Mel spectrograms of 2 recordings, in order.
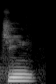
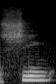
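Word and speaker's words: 鑫: Now they pronounce that not jin as xin, X-I-N.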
